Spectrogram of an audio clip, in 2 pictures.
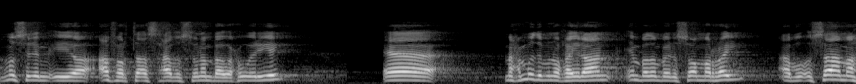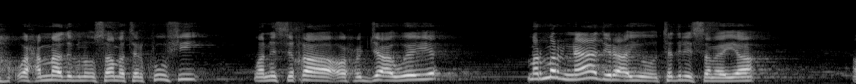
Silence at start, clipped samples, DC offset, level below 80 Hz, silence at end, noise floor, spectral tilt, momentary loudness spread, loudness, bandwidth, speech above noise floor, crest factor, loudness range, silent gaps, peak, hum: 0 s; under 0.1%; under 0.1%; -66 dBFS; 0 s; -58 dBFS; -6 dB/octave; 10 LU; -18 LUFS; 7.8 kHz; 40 dB; 18 dB; 2 LU; none; -2 dBFS; none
